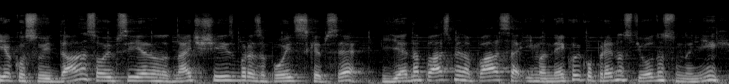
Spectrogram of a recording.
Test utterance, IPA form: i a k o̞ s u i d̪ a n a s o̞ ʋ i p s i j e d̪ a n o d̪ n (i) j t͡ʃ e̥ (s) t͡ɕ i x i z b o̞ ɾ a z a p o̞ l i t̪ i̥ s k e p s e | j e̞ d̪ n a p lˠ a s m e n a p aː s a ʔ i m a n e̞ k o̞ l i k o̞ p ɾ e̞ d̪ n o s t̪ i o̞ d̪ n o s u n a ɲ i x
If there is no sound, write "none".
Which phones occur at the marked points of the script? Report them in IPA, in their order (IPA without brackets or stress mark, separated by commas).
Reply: a, ʃ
